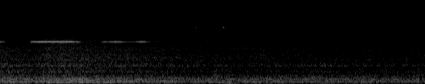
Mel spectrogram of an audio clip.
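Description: A high-pitched electronic beeper sounding faintly in evenly spaced beeps about half a second long, stopping about a second and a half in, followed by faint low hum.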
